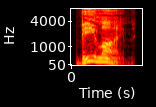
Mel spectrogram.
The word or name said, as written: beeline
